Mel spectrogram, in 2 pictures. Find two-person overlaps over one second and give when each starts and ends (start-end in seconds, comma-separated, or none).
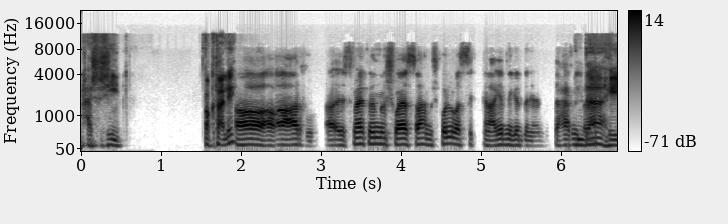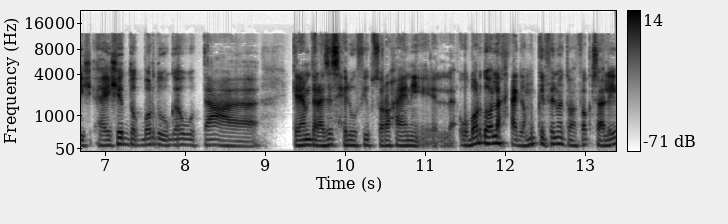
none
